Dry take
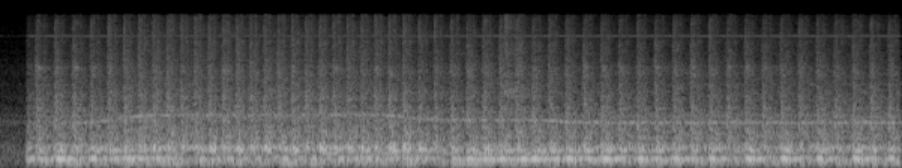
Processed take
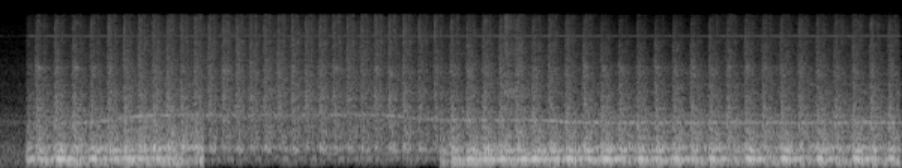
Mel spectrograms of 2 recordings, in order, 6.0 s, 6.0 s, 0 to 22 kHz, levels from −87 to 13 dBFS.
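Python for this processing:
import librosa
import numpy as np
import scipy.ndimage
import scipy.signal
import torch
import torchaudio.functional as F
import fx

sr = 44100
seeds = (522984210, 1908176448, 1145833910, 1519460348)

y = fx.highpass(x, sr, hz=1300.0, slope=6, at=(1.36, 2.94))
y = fx.high_shelf(y, sr, hz=11000.0, db=-7.5, at=(4.01, 4.78))
y = y * 10.0 ** (1.0 / 20.0)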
